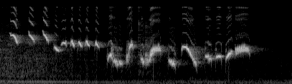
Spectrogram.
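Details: Energetic white-rumped shama song with full 'isian' variations, meant as a training master for other birds. A quick burst of some twenty rich whistled notes, high sharp ones first, then lower swooping slurred phrases, ending abruptly.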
